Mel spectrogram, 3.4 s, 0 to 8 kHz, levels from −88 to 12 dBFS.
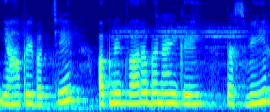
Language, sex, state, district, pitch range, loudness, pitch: Hindi, female, Bihar, Begusarai, 235-265 Hz, -30 LUFS, 245 Hz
